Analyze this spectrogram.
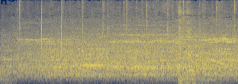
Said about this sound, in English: Cheers and boos, I see. So what I find interesting about this is, for one, Dave Chappelle insulted his own audience by saying the people that were booing had like the cheap seats and weren't prepared.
